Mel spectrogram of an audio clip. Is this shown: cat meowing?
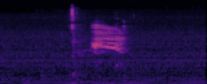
yes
